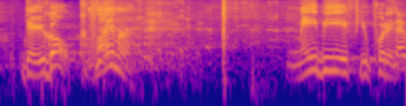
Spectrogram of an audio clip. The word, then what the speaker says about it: ClimRR: ClimRR, I'm not sure even how to pronounce it. Well, we pronounce it Climber. There you go, Climber.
